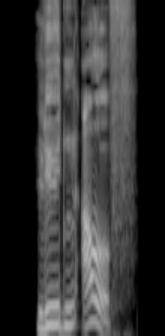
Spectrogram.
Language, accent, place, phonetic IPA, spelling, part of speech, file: German, Germany, Berlin, [ˌlyːdn̩ ˈaʊ̯f], lüden auf, verb, De-lüden auf.ogg
- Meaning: first/third-person plural subjunctive II of aufladen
